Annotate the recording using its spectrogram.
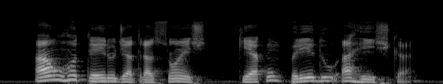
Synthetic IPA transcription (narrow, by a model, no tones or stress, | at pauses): aũɦot̪ejɾʊd͡ʒɪat̪ɾasõj̃s | kɪɛkũmpɾid̪ʊʔaɦiʃkɐ̰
